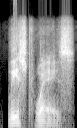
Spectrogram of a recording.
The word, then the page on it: leastways: American English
